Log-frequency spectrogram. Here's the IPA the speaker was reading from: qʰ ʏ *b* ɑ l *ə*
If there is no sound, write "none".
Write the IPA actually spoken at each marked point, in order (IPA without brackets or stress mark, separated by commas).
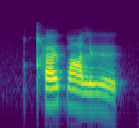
b, ʏ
